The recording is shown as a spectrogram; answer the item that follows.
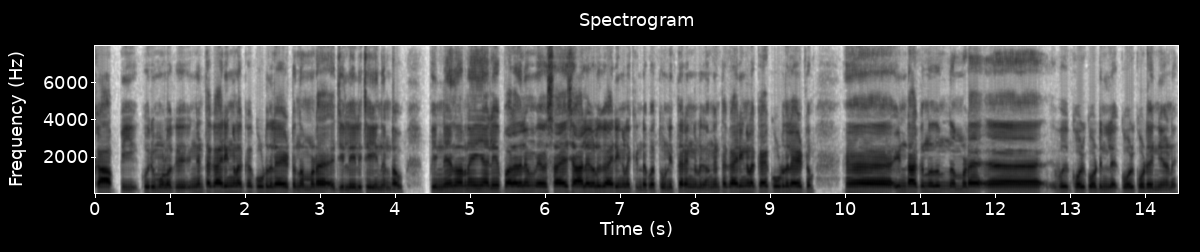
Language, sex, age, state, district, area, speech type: Malayalam, male, 18-30, Kerala, Kozhikode, urban, spontaneous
